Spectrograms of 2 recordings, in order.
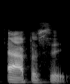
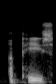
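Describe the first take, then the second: First: The name ends with a 'chee' sound. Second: The name ends with a 'peace' sound. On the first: This is the family's original pronunciation. The speaker calls it right. "my father said [name]" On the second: This pronunciation was picked up later from someone else. The speaker calls it wrong. "[name] pronounced it Apiece"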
